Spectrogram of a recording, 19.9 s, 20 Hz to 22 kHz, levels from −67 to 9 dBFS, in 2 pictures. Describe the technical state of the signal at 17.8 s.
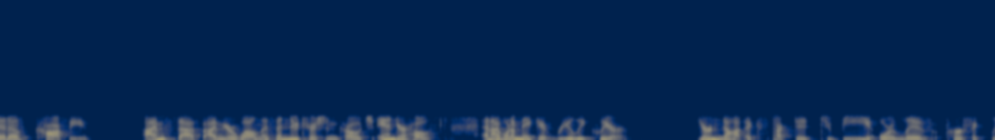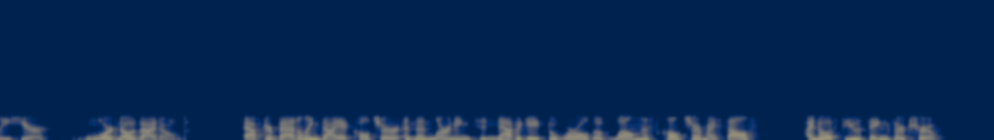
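At 17.8 s the speech is intact, with no fault to be heard, just the narrow telephone band of G.711 coding running as it does throughout, roughly 250 Hz to 3.6 kHz.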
